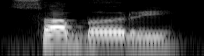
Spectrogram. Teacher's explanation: বা এখানে কলকলার হরফ, এখান থেকে পাল্টা আওয়াজ আসবে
